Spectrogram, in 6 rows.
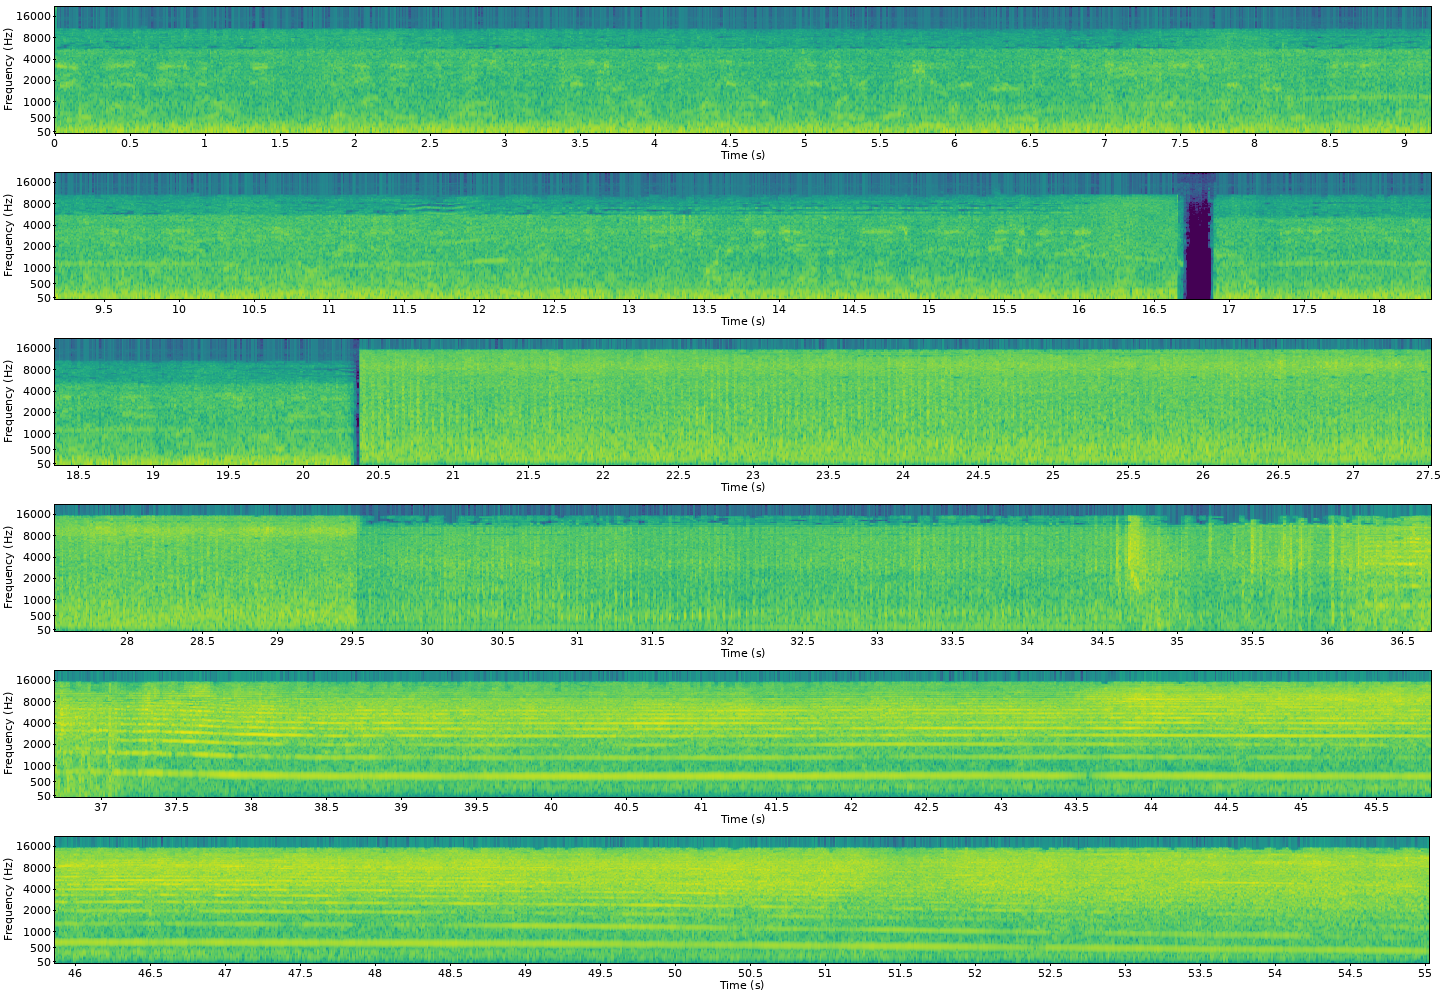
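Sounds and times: helicopter rotor and engine: 0:00.0 - 0:55.0
turbine whining down: 0:15.3 - 0:55.0
helicopter crashing: 0:20.4 - 0:40.5, 0:42.0 - 0:55.0.

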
